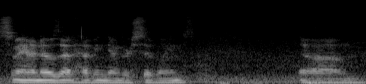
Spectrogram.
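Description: A man with a very deep, low voice and an American accent, monotone and flat, over noticeable background noise. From California. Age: 40s. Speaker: father being interviewed by his daughter. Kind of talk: oral history interview, reminiscing life story for his daughter, nostalgic and candid. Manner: relaxed, conversational, humorous, laughs at memories, sincere and earnest at the end.

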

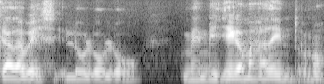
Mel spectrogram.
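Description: The voice has a Venezuelan accent. Its pace is moderate. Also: man. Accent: Venezuelan Spanish, kept. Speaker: father. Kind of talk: casual family chat.

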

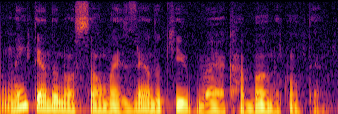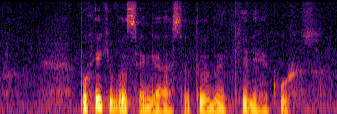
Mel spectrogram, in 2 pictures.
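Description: A man speaks at a fairly slow pace in a dark, mellow tone, his fairly low pitch somewhat breathy and his pitch variation ordinary. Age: 20s. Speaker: podcaster. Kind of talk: casual monologue. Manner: halting.

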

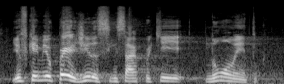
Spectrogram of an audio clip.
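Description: Background noise is noticeable here. A man talks at a fairly quick pace. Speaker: podcast host. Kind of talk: casual chat.

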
